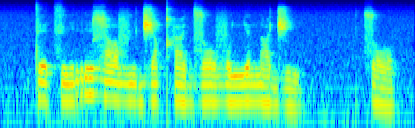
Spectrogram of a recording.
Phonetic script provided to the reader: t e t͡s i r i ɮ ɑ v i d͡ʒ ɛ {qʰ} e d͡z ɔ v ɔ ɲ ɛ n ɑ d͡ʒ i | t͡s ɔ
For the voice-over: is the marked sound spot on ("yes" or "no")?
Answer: yes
